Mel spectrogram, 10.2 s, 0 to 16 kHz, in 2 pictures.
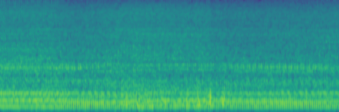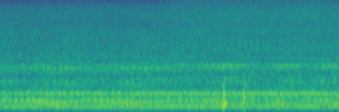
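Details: Yamaha 1G-GE engine at cold idle: steady drone with a faint, fairly regular knock riding over it; cold-start knock from inside the engine.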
